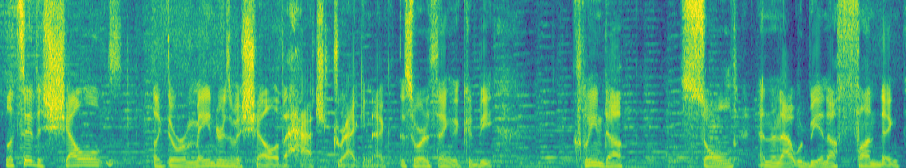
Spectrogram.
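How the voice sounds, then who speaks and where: A man's voice: on the low side, expressive, moderate pace, music in the background. A man improvising tabletop game narration as game master in a casual, wry, conversational way.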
